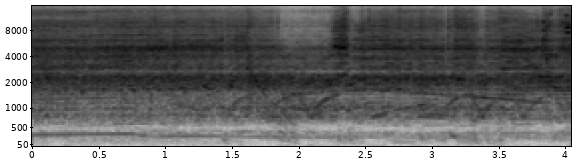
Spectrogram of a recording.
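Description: A Porsche driving and skidding in a police-chase video game: a loud, steady engine roar with squealing, sliding tire noise that rises and falls over several seconds, close up and alone.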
